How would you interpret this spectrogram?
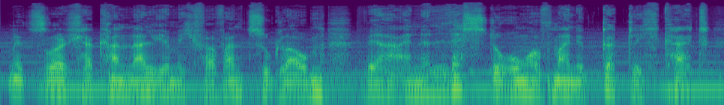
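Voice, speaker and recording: An actor playing a lonely, tormented, bitter philosopher in a radio drama, with theatrical, declamatory delivery. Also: male voice, flat delivery, normal speed, lightly acted. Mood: haughty contempt. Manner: theatrical, declamatory, swinging from muttering to shrill outbursts. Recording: music behind the voice.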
